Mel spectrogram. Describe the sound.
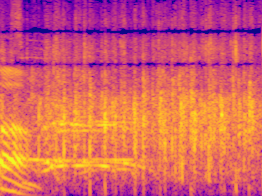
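Steady audience applause of many hands clapping at once, a dense crackling patter that holds at an even loudness throughout, with a brief tonal voice-like sweep at the very start.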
